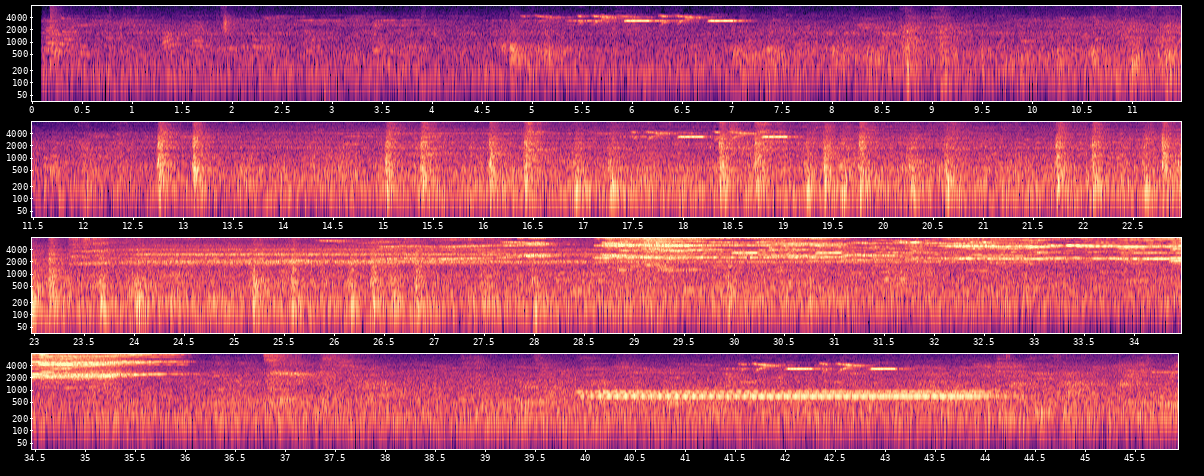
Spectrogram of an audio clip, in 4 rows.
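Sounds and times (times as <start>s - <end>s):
high-pitched wheel squeal: 25.8s - 36.1s.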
